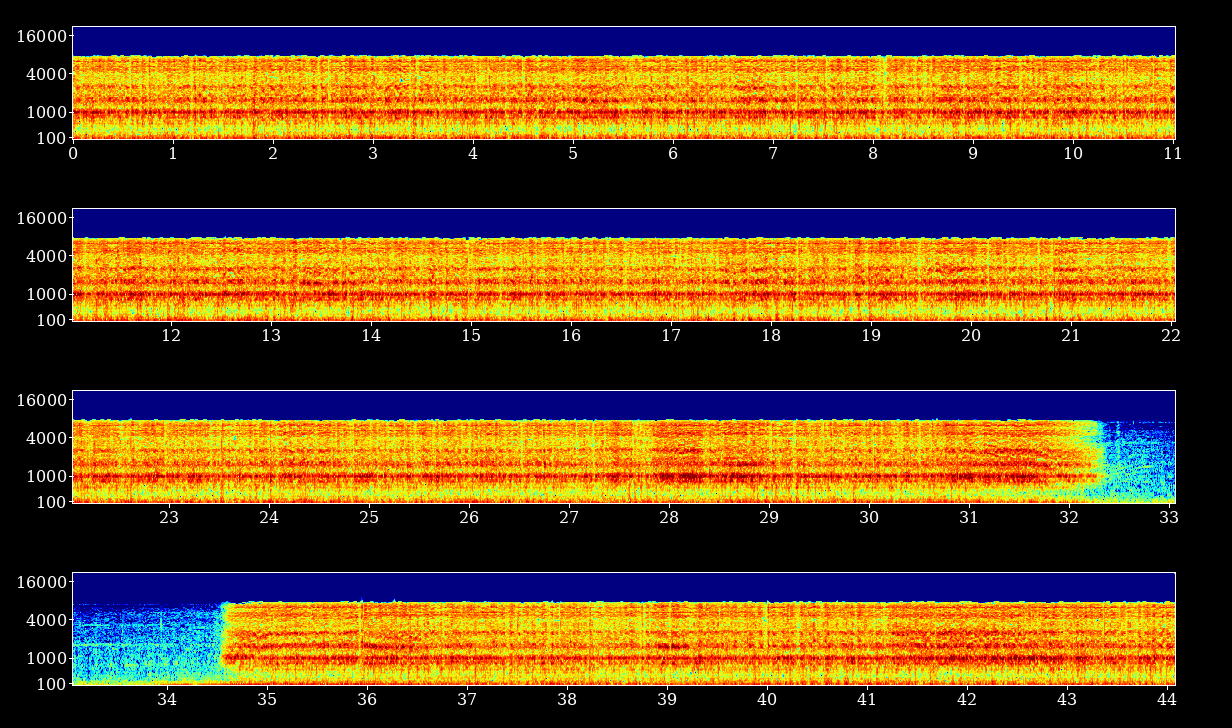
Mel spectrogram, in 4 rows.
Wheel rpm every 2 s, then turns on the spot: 230, 230, 230, 220, 230, 240, 230, 220, 230, 230, 230, 230, 230, 230, 230, 220, 30, 80, 220, 230, 230, 220.
none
